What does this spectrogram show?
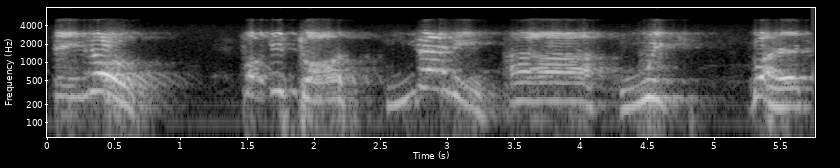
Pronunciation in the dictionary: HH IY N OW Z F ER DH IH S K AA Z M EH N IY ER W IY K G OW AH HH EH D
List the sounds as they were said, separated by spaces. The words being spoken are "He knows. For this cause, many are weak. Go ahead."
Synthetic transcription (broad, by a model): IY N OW F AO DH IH K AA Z M EH N IY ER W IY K G OW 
